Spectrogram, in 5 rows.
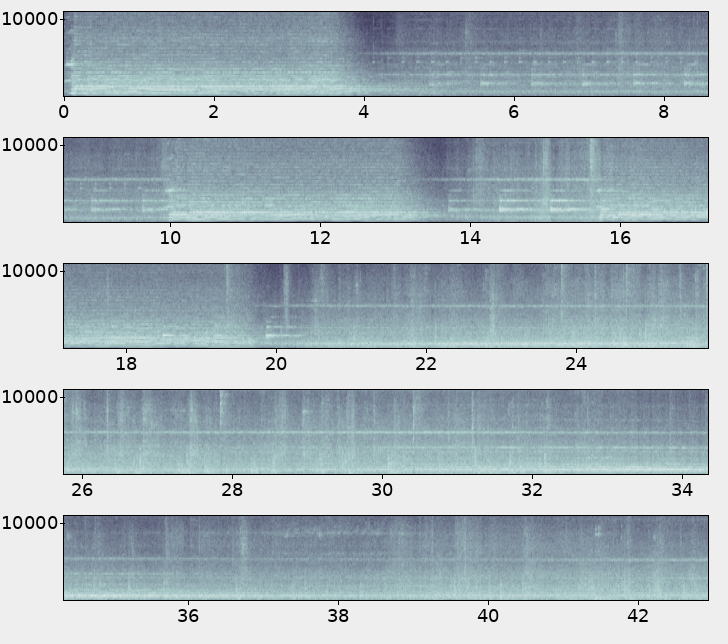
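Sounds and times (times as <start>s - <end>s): train air horn blasts: 0.0s - 4.9s, 9.9s - 13.7s, 15.6s - 19.9s
diesel locomotive engines running: 1.3s - 42.9s
train wheels clattering over rails: 13.6s - 17.1s, 18.2s - 42.9s.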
